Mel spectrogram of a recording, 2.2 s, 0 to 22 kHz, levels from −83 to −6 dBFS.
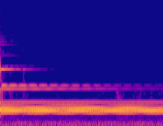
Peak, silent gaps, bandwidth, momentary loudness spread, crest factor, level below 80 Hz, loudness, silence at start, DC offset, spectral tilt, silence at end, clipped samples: -14 dBFS; none; 5.4 kHz; 2 LU; 12 dB; -54 dBFS; -26 LUFS; 0 s; under 0.1%; -6 dB/octave; 0 s; under 0.1%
